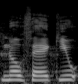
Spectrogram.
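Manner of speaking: light mock-polite refusal; polite brush-off. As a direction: wave them off without breaking stride. Reenacting own refusal.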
